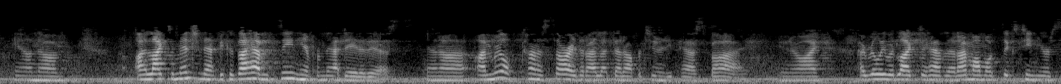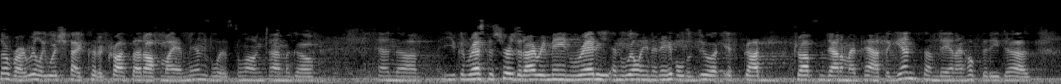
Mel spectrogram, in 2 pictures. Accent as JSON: {"language": "English", "town": "Newport Beach", "region": "California", "country": "United States", "tie": "born or raised there", "said": "I grew up in Newport Beach, which was a small beach community, and mostly we drank beer because that's what we could buy."}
